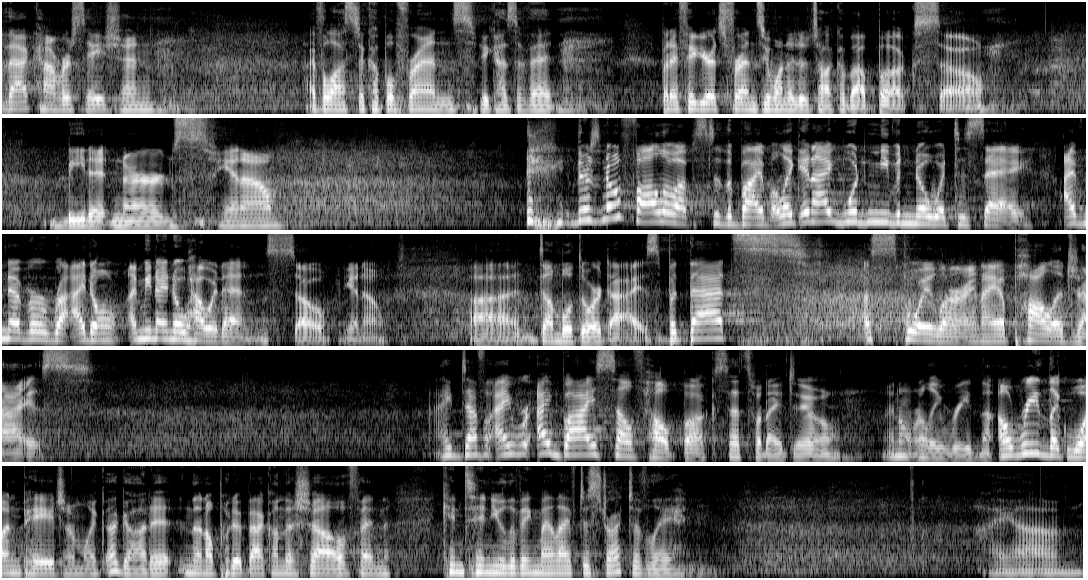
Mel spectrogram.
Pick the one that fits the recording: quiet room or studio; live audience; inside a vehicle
live audience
